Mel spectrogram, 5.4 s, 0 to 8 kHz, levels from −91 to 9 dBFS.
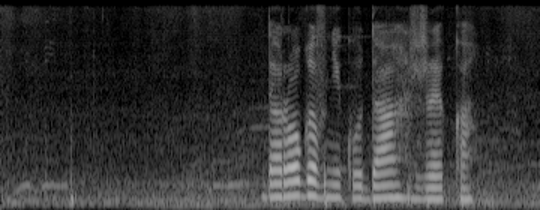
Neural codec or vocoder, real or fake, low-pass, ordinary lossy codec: vocoder, 44.1 kHz, 128 mel bands every 256 samples, BigVGAN v2; fake; 7.2 kHz; none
